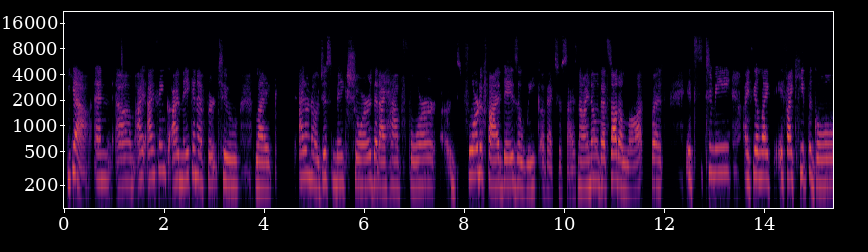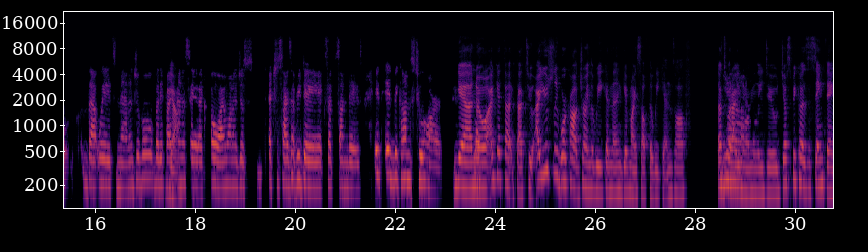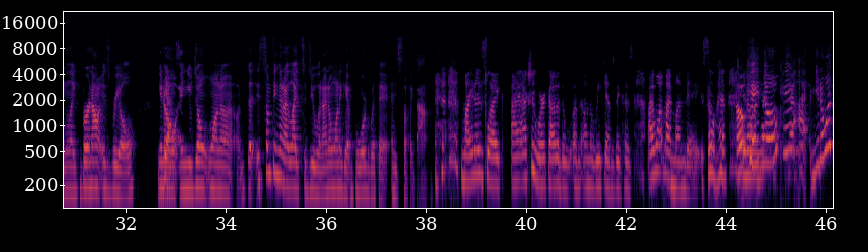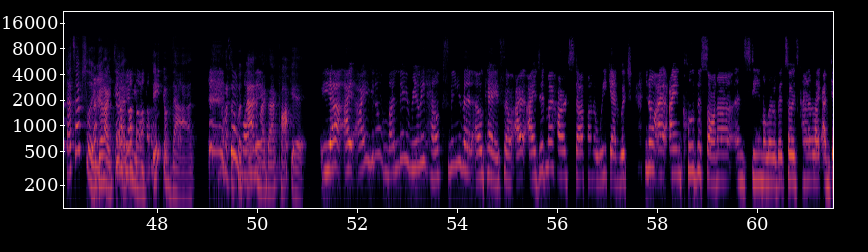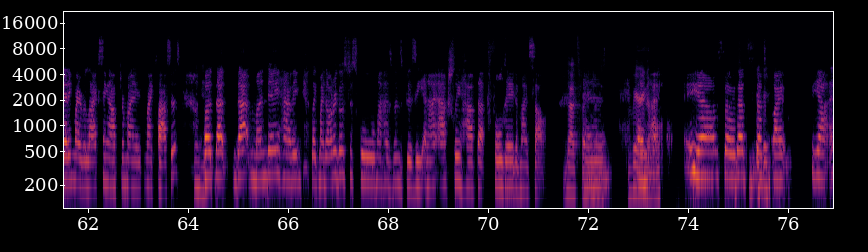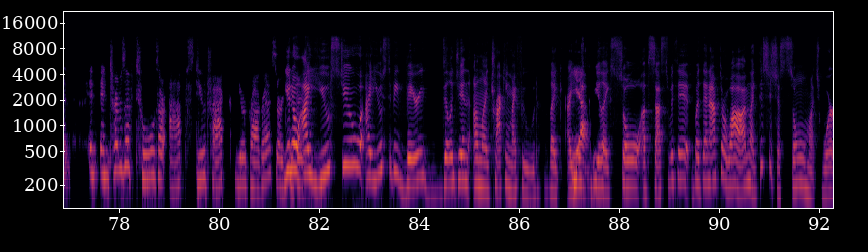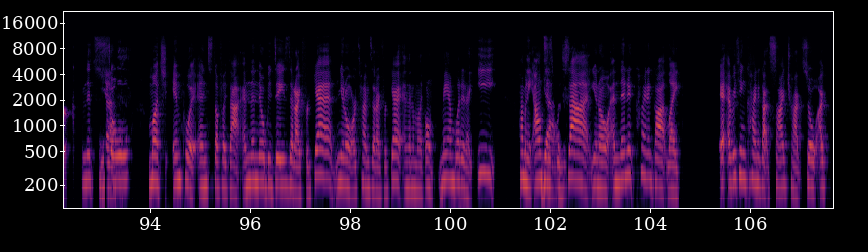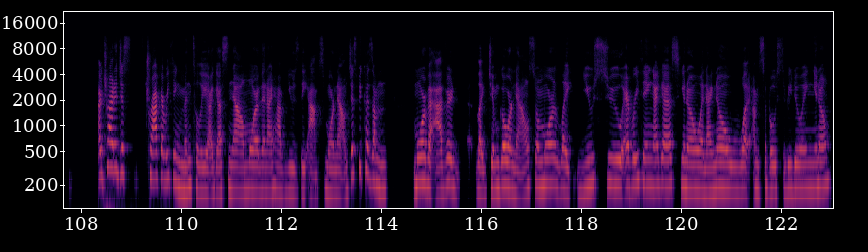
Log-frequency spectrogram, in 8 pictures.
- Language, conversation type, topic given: English, unstructured, How do you stay motivated to exercise regularly?
- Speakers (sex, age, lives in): female, 40-44, United States; female, 50-54, United States
- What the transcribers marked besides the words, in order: tapping; other background noise; chuckle; laughing while speaking: "so when"; laugh; chuckle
